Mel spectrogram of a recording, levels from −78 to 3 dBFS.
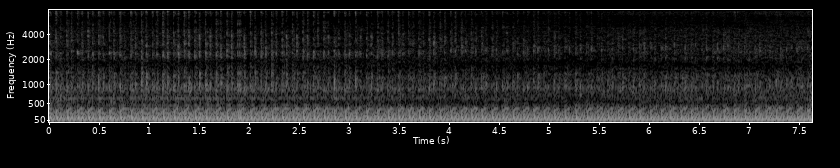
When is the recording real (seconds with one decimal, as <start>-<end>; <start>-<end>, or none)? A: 0.0-7.6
